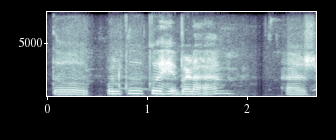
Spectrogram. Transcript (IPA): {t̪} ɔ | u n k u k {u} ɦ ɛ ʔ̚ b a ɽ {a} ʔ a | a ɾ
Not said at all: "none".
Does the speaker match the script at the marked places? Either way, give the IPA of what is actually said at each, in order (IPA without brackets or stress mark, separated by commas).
t̪, ɔ, a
